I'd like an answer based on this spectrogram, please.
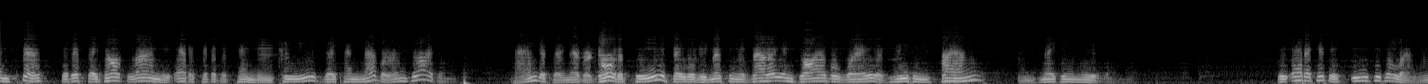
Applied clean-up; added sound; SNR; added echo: neural separator model SepFormer DNS4.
